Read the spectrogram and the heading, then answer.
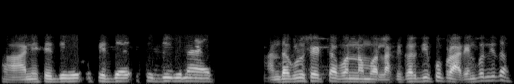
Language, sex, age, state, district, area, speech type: Marathi, male, 60+, Maharashtra, Nagpur, rural, conversation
